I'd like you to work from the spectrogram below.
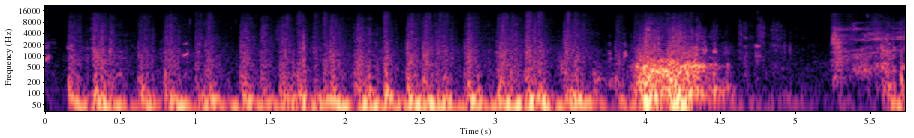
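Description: Rifle fire in the video game Ark Survival Ascended. It comes as a rapid, dense run of sharp cracks that fill the whole stretch, with a brief louder burst near the end.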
